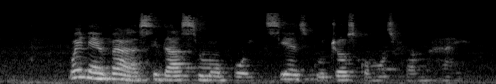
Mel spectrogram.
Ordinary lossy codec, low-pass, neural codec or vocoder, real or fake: MP3, 48 kbps; 19.8 kHz; autoencoder, 48 kHz, 128 numbers a frame, DAC-VAE, trained on Japanese speech; fake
